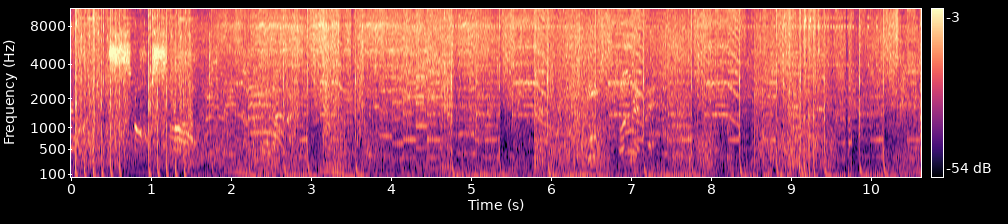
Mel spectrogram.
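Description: Rapid bursts of submachine-gun fire from an Uzi in the video game Payday 2, loud and dense over a chaotic mix of game sounds, with a voice talking through parts of it.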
